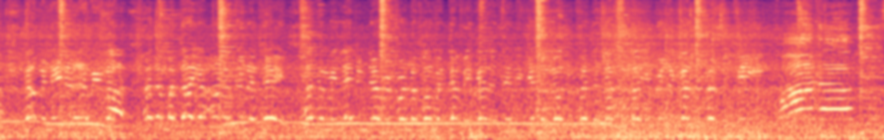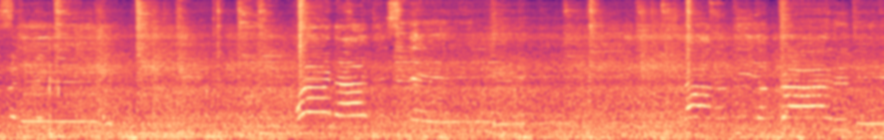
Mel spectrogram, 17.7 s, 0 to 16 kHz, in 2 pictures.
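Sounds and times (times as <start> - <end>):
high-pitched metallic train wheel squeals: 0.0 - 9.8
moving train roaring and rattling: 0.0 - 17.6.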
